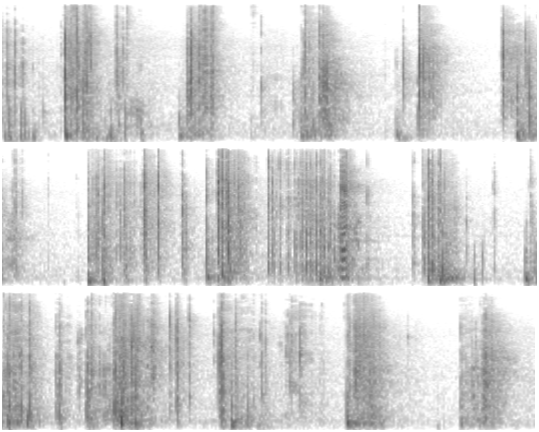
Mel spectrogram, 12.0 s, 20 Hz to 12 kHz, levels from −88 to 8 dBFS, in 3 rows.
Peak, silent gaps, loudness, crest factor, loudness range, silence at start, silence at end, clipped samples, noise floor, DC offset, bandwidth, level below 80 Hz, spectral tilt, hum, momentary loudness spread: 0 dBFS; none; -33 LUFS; 36 dB; 3 LU; 0 s; 0.15 s; under 0.1%; -59 dBFS; under 0.1%; 11.5 kHz; -74 dBFS; -2.5 dB/octave; none; 17 LU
